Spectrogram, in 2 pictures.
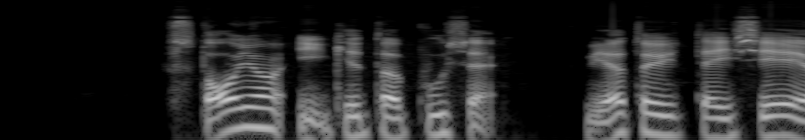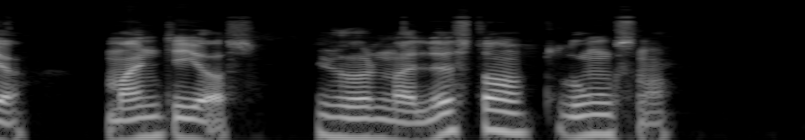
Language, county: Lithuanian, Kaunas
